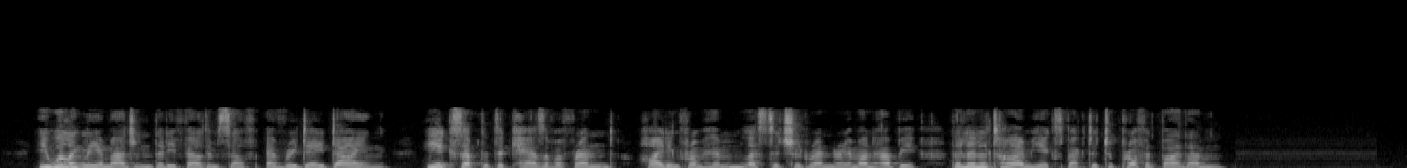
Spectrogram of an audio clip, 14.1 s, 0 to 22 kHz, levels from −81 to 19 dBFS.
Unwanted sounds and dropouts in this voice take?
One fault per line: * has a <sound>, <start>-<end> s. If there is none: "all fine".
all fine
